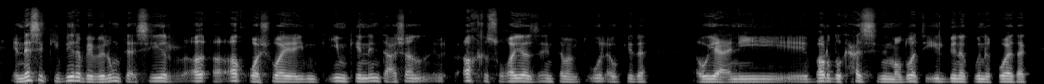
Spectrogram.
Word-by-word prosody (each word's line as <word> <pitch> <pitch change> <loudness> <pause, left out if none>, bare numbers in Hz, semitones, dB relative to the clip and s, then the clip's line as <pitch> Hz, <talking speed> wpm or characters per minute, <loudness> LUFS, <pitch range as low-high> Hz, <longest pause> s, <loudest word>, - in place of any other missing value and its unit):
الناس 175 +8 +5
الكبيرة 175 +2 +2
بيبقى 130 -4 +2
ليهم 150 +4 0
تأثير 150 +1 -1
أق 150 +1 0
أقوى 155 -6 +1
شوية 135 -2 +3
يم 130 -1 -6
يمكن 145 -1 0
أنت 155 0 -1
عشان 75 +1 -5 0.2
أخ - - 0
صغير 145 +1 +3
زي 130 +3 -8
أنت 130 -1 -7
ما 125 -1 -3
بتقول 140 +5 -8
أو 125 - -6
كده 130 +1 -7 0.5
أو 125 - +3
يعني 125 +1 0
برضك 140 +1 +1
حاسس 140 -3 0
إن 130 - -2
الموضوع 125 +3 +1
تقيل 140 0 -5
بينك 135 0 +2
وبين 130 -1 +2
إخواتك، 130 - +1
135 Hz, 170 wpm, -26 LUFS, 125-145 Hz, 0.5 s, الناس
